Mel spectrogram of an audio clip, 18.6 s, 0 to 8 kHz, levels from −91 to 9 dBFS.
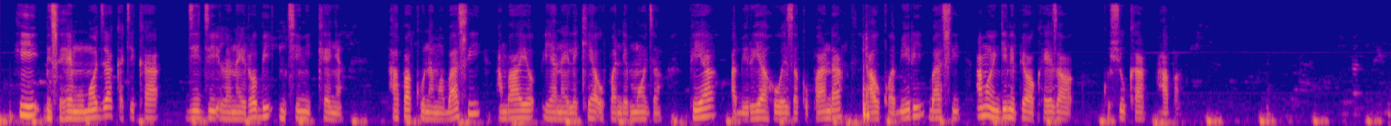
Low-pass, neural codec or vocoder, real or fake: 7.2 kHz; none; real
